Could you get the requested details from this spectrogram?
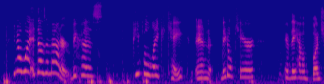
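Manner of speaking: high-pitched, dismissive burst easing down; mock defiance. Streamer talking herself out of worry, high mock defiance. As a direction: squeal it out, brushing the worry aside. Acting out her defiant change of mind.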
